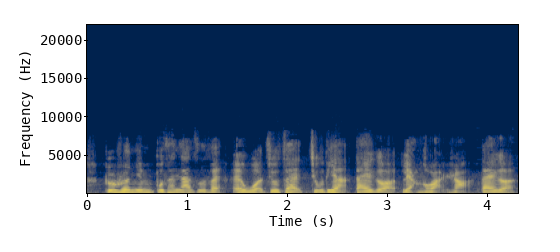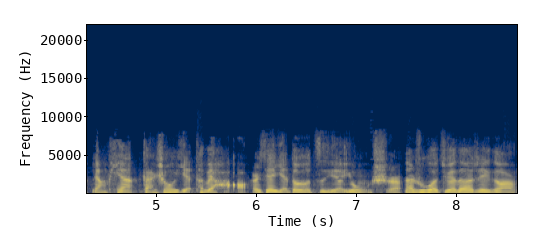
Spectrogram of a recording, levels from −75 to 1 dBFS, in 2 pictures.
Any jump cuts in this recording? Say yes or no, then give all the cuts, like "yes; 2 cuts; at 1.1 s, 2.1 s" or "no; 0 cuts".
yes; 1 cut; at 4.8 s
